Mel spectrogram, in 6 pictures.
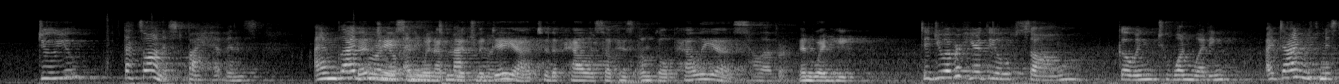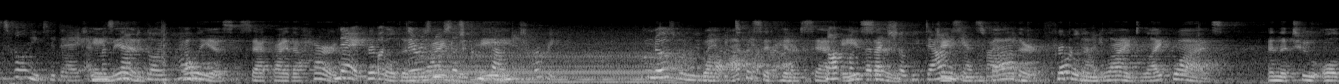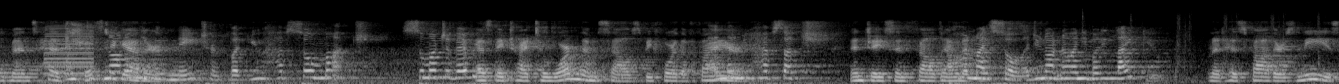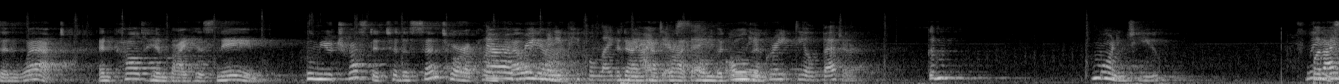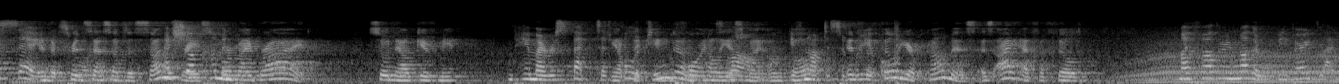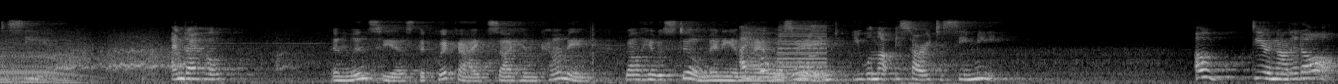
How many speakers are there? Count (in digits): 2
